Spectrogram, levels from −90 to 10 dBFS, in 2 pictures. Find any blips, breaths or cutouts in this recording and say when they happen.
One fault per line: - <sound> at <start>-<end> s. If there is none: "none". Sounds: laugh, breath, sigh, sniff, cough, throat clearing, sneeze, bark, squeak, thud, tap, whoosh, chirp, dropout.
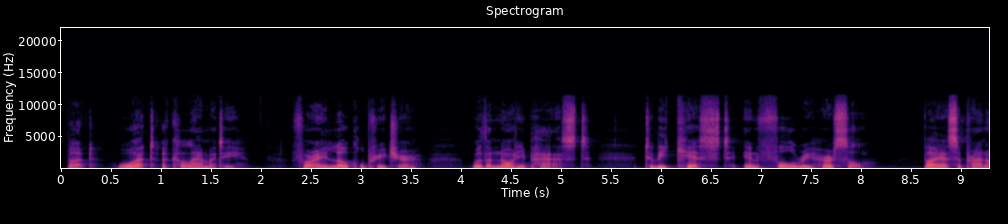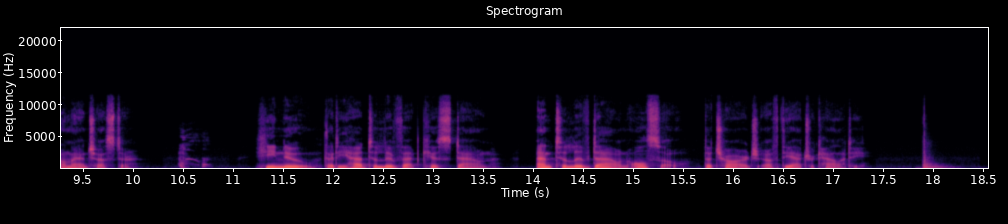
- cough at 10.4-10.8 s
- thud at 17.8-18.3 s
